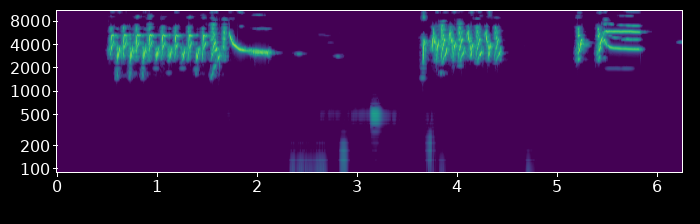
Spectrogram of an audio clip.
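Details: European goldfinch, Algerian training song, 2015: three bursts of fast buzzy trilled notes, the first and last ending in a long smooth descending whistle, with brief silences between.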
